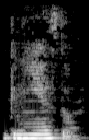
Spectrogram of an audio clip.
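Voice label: "gnijezdo", Bosnian-Croatian-Serbian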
